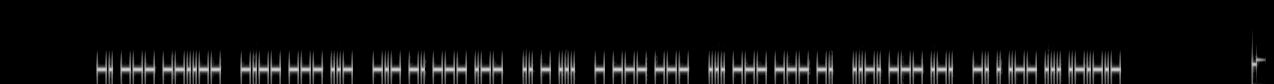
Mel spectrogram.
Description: Morse code, heard as a keyed tone, about 40 wpm, 700 Hz. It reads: NO, YOU KNOW ITS TOO SOON FOR NEWS.
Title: Sentences from Top 800 Words 40wpm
